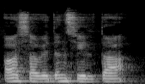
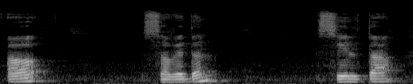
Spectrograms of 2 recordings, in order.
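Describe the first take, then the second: First: Said in the usual way. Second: Very slow dictation, pausing between the parts of असंवेदनशीलता; broken into parts. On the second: Shown as a demonstration. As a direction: draw out असंवेदनशीलता in separated chunks, अ, संवेदन, शीलता. Teacher repeats term slowly for dictation.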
